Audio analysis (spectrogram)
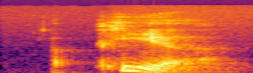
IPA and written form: əˈpɪə (appear)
